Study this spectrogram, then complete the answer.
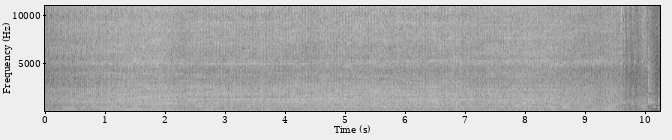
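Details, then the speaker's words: Small Chinese engine newly fitted to a restored budget buggy with a centrifugal clutch, still being run in: steady, even drone with a firm low beat, no clicks or knocks, and the differential silent; normal running. "das Differential knackt und knnickt nicht mal du hörst ja gar nichts davon der klingt gut der klingt wie meine pitbikes"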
